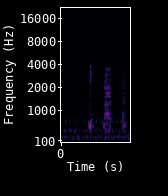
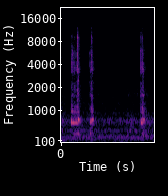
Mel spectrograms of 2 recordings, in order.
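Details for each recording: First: Refurbished Amiga external 3.5-inch floppy drive reading a disk: quiet soft ticks and short head-seek chatter in bursts, no grinding; normal disk reading. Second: Broken Amiga external 3.5" floppy drive on test: irregular bursts of short ticks and buzzy grunts as the head moves, unevenly spaced; the drive mechanism sounds abnormal, cause unknown, though it then reads a cover disk.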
